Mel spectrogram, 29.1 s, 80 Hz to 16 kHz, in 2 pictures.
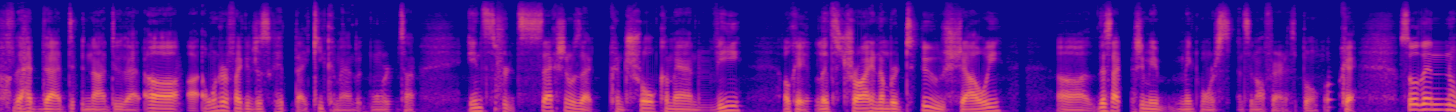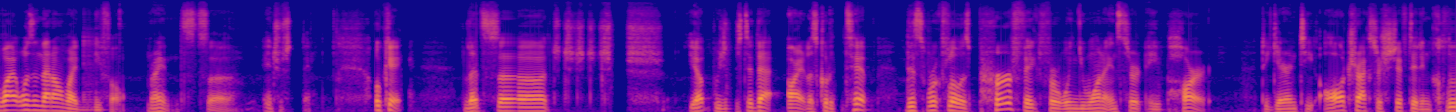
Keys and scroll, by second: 0.3 super+z, 15.9 super+z, 17.3 shift+super+z.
